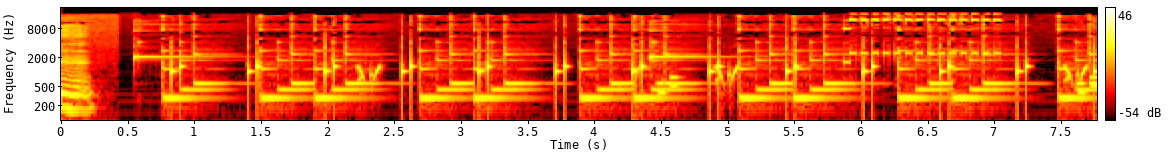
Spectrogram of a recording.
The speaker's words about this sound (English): One colleague even told me about downloading a scheduling app to help her plan her day. However, after being continuously bugged by notifications, well, you know what happened there.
